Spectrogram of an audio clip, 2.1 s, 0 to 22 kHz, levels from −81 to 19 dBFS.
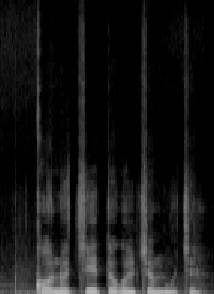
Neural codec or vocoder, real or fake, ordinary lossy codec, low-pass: codec, 44.1 kHz, 7.8 kbps, Pupu-Codec; fake; none; none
